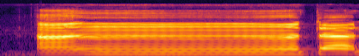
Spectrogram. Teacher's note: नून साकिन है, नाक में आवाज़ छुपा कर पढ़ा जाता है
